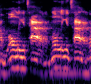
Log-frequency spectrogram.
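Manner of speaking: plain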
